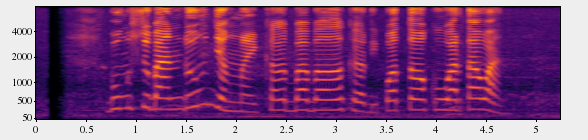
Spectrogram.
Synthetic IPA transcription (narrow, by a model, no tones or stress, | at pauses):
buŋsubandʊŋd͡ʒɨŋmaikəlbabəlɡ̥ərdipɔt̪ɔkuwart̪awan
